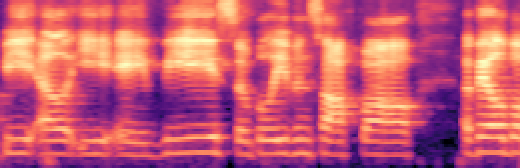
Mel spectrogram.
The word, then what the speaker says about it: Bleav: Yes, Bleav in Softball Season 4 is launching.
